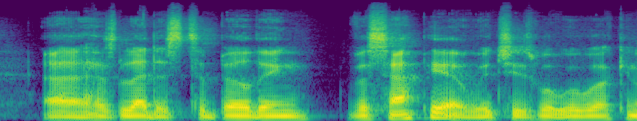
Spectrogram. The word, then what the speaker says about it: Versapia: So what is Versapia? And am I saying it right?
